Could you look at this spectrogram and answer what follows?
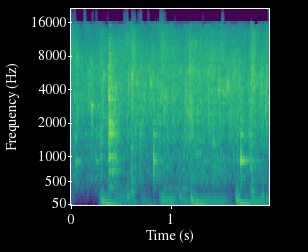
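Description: Onion tossed into a pan of hot oil with already-browned garlic, sizzling and frying steadily while a spatula stirs it with a few scraping strokes, close and fairly loud.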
